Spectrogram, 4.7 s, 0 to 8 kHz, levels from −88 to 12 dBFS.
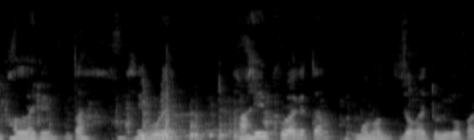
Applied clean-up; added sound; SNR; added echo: classical method log-MMSE.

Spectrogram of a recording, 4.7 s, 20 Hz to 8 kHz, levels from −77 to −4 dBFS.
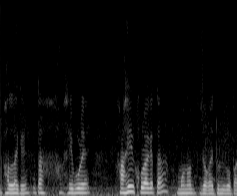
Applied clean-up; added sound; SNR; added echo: none; none; none; none.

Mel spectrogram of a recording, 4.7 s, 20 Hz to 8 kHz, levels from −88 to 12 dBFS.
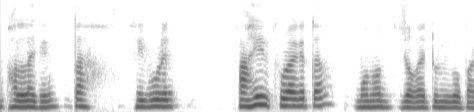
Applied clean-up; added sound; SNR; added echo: neural mask model DeepFilterNet 3.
